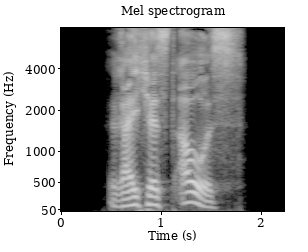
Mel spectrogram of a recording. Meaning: second-person singular subjunctive I of ausreichen
- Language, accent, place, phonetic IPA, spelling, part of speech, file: German, Germany, Berlin, [ˌʁaɪ̯çəst ˈaʊ̯s], reichest aus, verb, De-reichest aus.ogg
